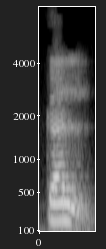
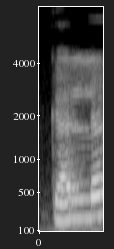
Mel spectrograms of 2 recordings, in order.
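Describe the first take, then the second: First: कल closed on a steady, unbounced L; still laam. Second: कल with the L released into a little extra vowel, "kal-la"; bounced laam. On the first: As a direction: hold the final L of कल without releasing a vowel. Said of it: "लाम को आपने नहीं हिलाना". (कल में लाम बिना हिलाए) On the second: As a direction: wrongly bounce the L at the end of कल. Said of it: "ऐसे नहीं पढ़ना". (कल में लाम हिलाकर) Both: Shown as a demonstration.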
